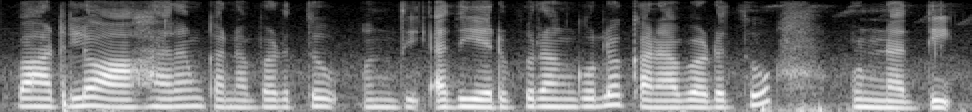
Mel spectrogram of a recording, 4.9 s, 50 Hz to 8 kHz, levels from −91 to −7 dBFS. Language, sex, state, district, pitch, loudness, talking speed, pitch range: Telugu, female, Telangana, Mahabubabad, 195 Hz, -15 LUFS, 110 wpm, 190-210 Hz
